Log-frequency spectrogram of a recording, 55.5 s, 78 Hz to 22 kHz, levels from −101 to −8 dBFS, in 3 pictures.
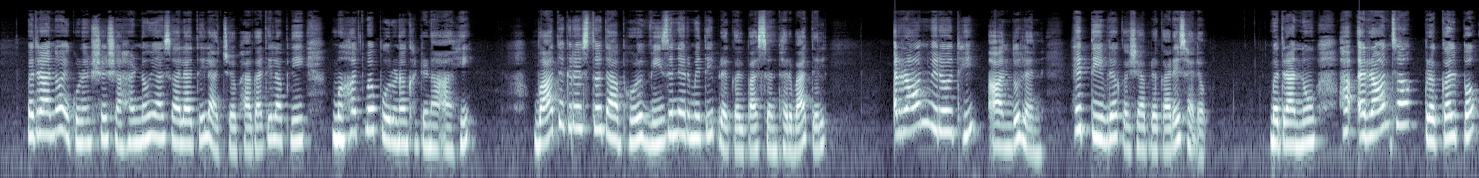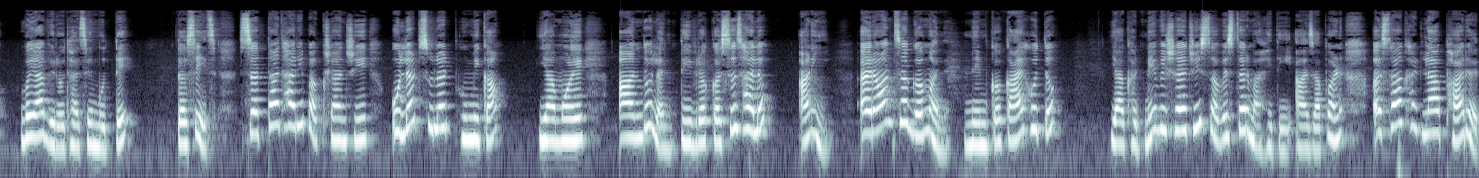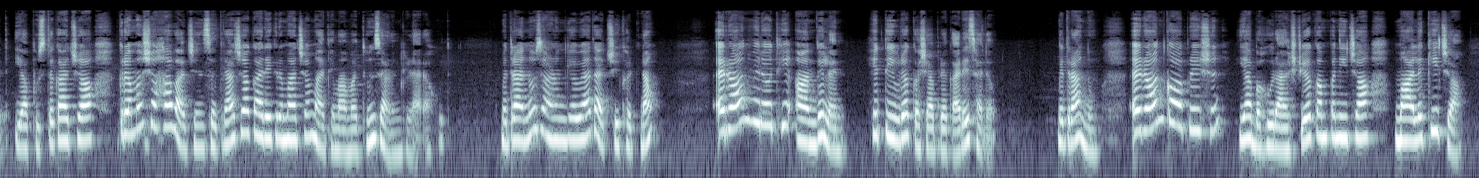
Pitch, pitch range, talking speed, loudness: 265 Hz, 230-330 Hz, 95 wpm, -14 LUFS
